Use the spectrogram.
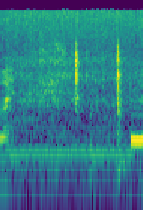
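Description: A couple of soft clicks, then a loud, steady electronic telephone tone suddenly begins near the end and holds, over a low background rumble.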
